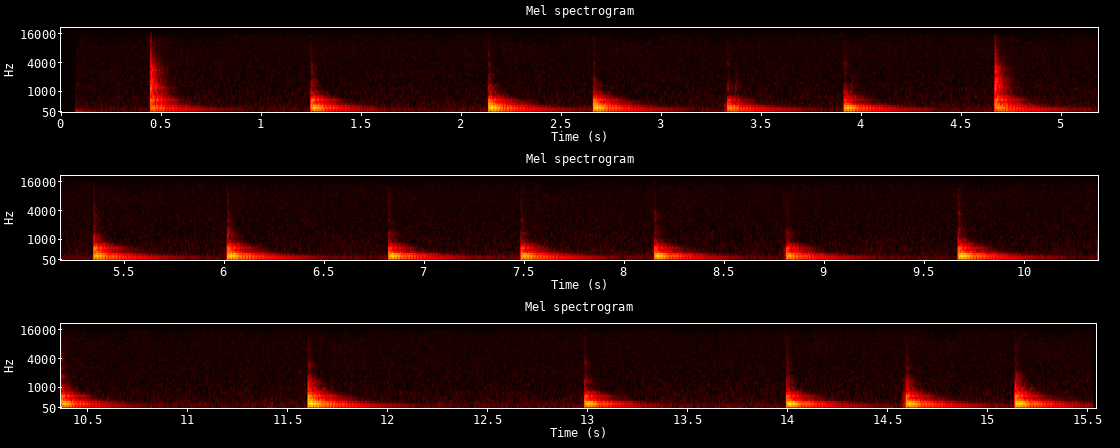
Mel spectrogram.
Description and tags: Tapping, Window, Single, A
Several single taps and hits on a glass window.
An example of how you might credit is by putting this in the description/credits:
Window, Windows, Panel, Tapping, Glass, Tap, Bash, Hit, Bang, Knock, Single, Taps, Singles, Hits, Pane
